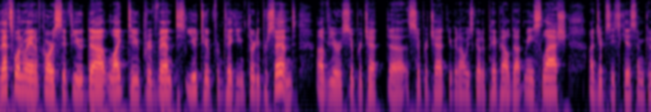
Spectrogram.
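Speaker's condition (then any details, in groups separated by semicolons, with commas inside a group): No condition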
